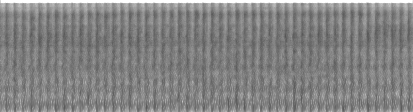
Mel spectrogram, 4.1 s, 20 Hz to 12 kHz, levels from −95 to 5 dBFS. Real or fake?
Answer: fake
